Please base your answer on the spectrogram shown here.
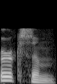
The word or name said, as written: irksome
